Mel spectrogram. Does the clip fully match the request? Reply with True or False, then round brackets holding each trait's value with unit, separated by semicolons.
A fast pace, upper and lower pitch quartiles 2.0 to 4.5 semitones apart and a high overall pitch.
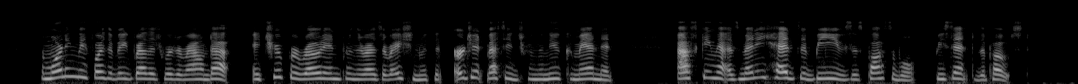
True (215 wpm; 2.9 semitones; 255 Hz)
